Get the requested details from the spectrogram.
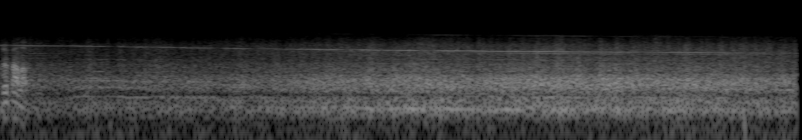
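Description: A jet engine whines and roars steadily, its high whine slowly dropping in pitch.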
